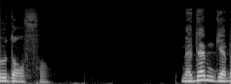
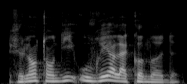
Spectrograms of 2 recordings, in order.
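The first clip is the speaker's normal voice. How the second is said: ordinary delivery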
